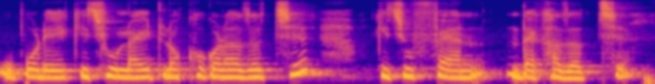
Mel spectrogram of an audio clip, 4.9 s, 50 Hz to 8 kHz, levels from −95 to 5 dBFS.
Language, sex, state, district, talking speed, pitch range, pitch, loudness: Bengali, female, Karnataka, Bangalore, 120 wpm, 215-255 Hz, 230 Hz, -12 LUFS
